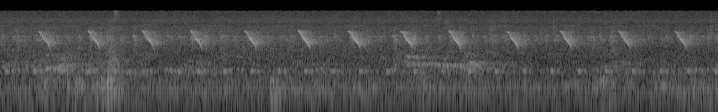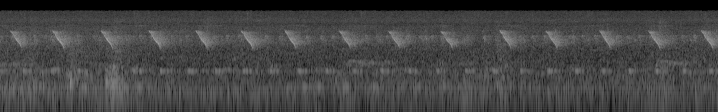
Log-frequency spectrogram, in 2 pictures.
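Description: A bird calling over and over, one short falling whistle about once a second, very evenly spaced, with a faint steady hum beneath it.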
